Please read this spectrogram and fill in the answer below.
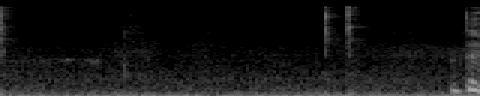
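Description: Quiet room tone with a steady low hum, and a couple of faint clicks about a second and a half in. A spoken word starts at the very end.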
